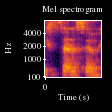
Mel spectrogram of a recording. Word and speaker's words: Sozo: So that being said, I went through counseling training, inner healing training, Sozo Healing, which you did say it correctly, Sozo Healing, that means wellness.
